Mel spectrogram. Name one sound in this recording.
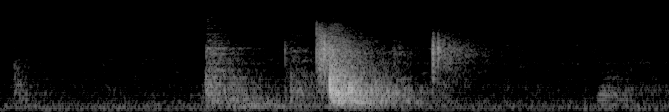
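Snooker balls click together as a referee settles the pack of reds.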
